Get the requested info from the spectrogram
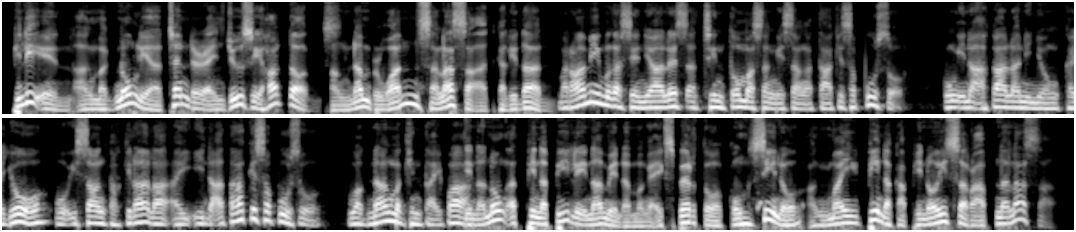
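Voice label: Tagalog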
